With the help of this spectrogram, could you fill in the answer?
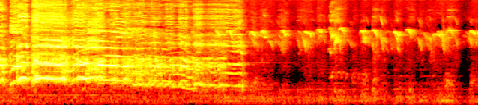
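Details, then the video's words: Native Solok singing chicken, Kukuak Balenggek breed, kept on a farm in Solok city: a three-second crow sliding gradually downward in pitch, then quiet with small birds twittering high in the background. "Ayam kukuak balenggek ayam penyanyi asli solok"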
